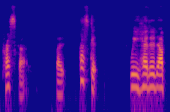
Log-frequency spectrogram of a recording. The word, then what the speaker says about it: Prescott: from Prescott presc somebody corrected me that it's pronounced presc looks like Prescot but presc we headed up north and we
